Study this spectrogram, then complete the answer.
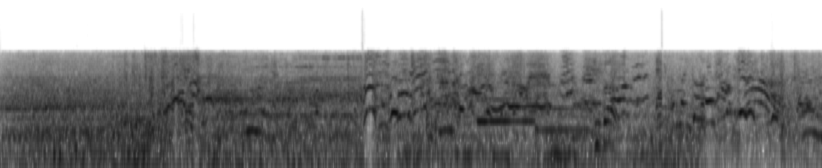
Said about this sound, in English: from an incident in September where a light rail in San Francisco flew into a curve at a high speed and jolted passengers after the driver dozed off. Here's the sound of the jolted passengers and the driver trying to calm people down.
